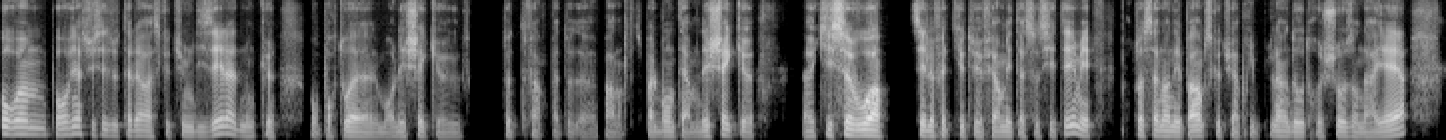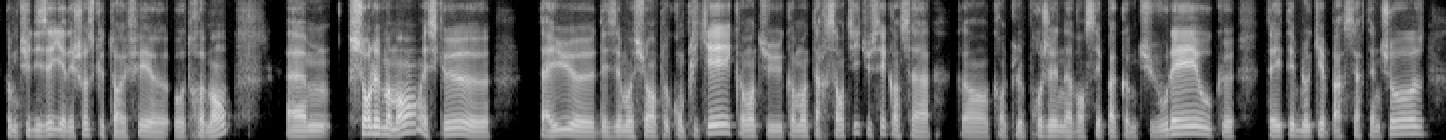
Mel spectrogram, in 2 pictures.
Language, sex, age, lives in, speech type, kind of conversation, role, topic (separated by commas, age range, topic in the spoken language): French, male, 20-24, France, conversation, podcast, host, Peux-tu me parler d’un échec qui t’a appris quelque chose ?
